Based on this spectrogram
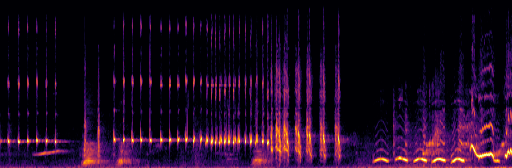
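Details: White-rumped shama, singing actively as a lure for other birds: rapid high ticking series, then buzzy trills and a string of looping, wavering whistles.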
